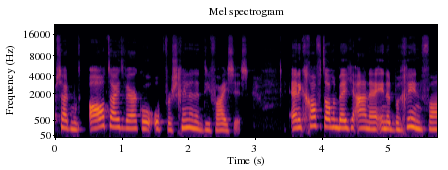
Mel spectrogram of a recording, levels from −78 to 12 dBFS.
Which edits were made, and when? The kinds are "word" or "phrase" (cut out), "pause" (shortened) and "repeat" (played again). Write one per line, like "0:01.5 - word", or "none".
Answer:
none

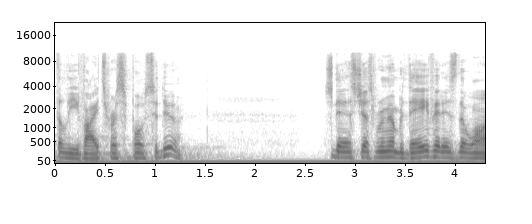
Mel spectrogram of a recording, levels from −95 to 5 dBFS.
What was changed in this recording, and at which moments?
0:02.8 - phrase

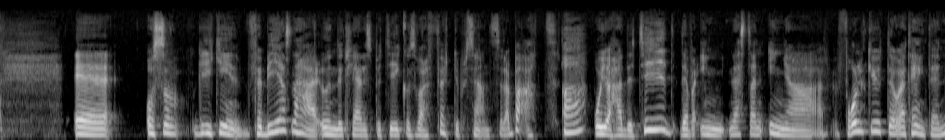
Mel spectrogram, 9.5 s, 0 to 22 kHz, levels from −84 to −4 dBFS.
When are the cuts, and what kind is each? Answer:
none

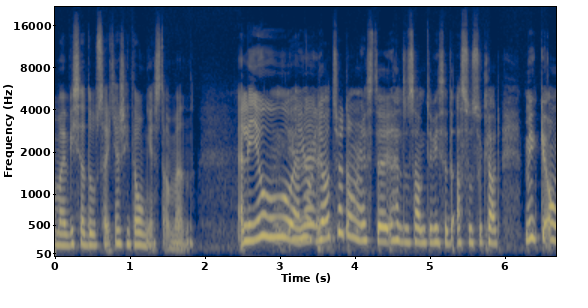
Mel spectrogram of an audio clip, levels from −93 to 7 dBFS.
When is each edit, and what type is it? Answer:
none

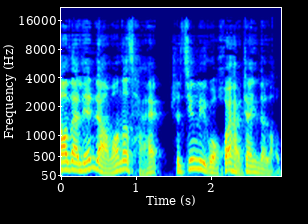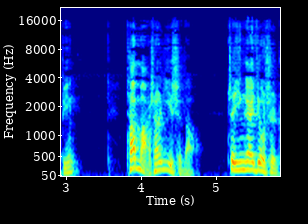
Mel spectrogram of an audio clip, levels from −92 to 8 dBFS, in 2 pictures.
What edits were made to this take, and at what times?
none

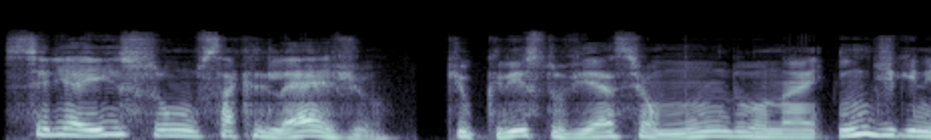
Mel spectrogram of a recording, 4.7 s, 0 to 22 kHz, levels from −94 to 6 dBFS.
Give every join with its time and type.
none

